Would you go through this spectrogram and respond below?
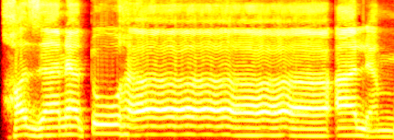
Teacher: അവിടെ മദ്ദിന്റെ അടയാളം വന്നതുകൊണ്ട് സാധാരണഗതിയിൽ നീട്ടുന്നതിനേക്കാൾ കുറച്ച് കൂടുതൽ, അഥവാ 2 അലിഫിന്റെ ഖദർ, അഥവാ 2 വിരൽ നിവർത്തി മടക്കുന്ന സമയം അവിടെ നീട്ടണം.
